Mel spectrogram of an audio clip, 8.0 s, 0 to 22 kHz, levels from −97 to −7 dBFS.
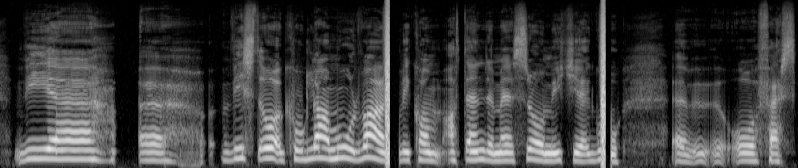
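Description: Wireless microphone squelch dropout occurs twice in this speech, first from 3.82 to 4.00 s and again from 5.99 to 6.12 s, just after "med så mye". Each time the FM radio link weakens, hiss swells briefly, then the receiver's squelch shuts the output, leaving a hole of near silence of about 105 ms in the first event and 67 ms in the second before the speech comes back.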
